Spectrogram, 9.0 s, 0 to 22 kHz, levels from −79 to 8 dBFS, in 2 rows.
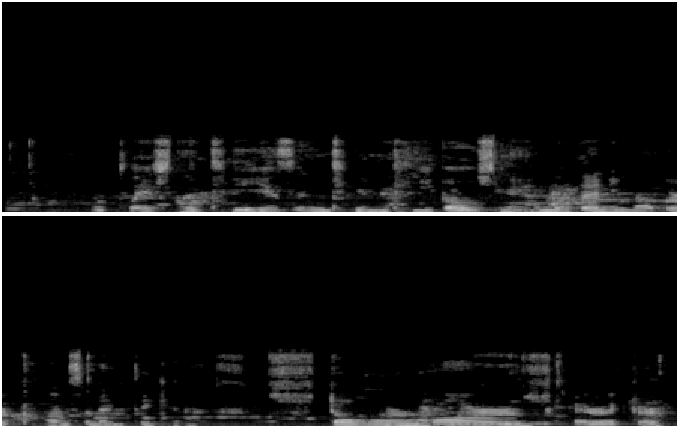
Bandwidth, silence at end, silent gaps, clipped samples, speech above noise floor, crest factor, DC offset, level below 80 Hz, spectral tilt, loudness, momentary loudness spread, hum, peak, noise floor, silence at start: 8.4 kHz; 0.1 s; none; under 0.1%; 25 dB; 18 dB; under 0.1%; -68 dBFS; -4.5 dB/octave; -29 LUFS; 14 LU; none; -12 dBFS; -54 dBFS; 0.05 s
